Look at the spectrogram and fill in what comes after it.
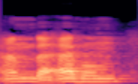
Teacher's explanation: نون ساکن اور آگے با ہے، جس کی وجہ سے اخفا ہوگا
